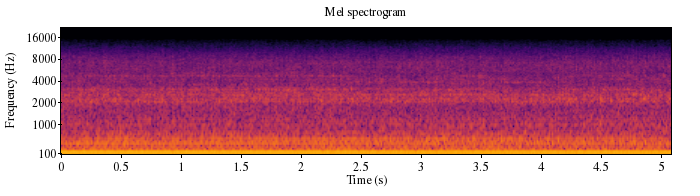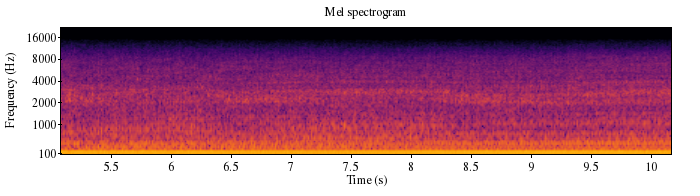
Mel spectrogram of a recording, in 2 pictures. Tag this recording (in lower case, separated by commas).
vehicle, outside, rural or natural, aircraft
